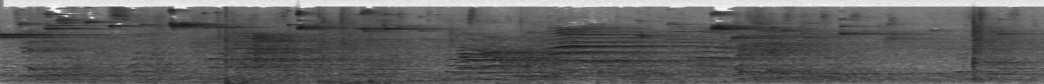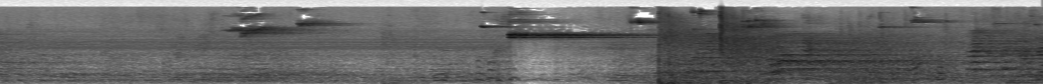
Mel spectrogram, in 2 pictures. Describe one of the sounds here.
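Women players shout to each other in a large echoing sports hall.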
